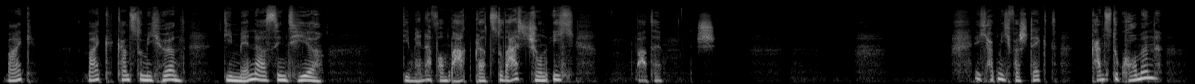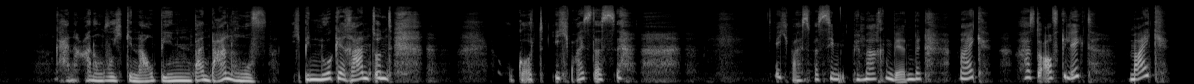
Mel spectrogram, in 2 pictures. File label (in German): Hörspiel; DEMO Hörspiel; Sprecherin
